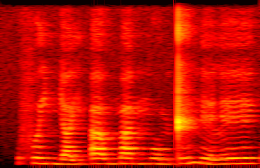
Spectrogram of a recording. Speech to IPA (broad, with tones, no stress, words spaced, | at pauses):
fə˧j ɲa˨˩˦j ʔa˧wma˧n ŋo˨˩mʈɨ˧˥ ne˨˩le˧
